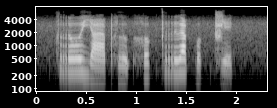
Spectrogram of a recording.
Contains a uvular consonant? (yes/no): no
